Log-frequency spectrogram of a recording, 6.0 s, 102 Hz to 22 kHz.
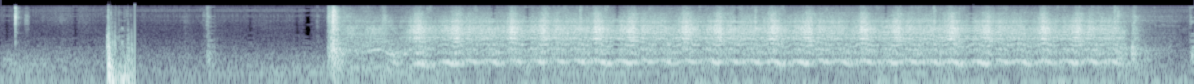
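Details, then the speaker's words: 1976 IH Scout II Terra 345 with new engine, wires, alternator and starter, which shut off while driving: it has fuel but no spark. The battery is run down from cranking, so the starter turns slowly and unevenly and the engine never catches. "she's cranking a little slow because we've already warned the battery down I'm going to put the charge on her in a minute"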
